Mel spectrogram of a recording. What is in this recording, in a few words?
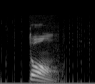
"dong4", Chinese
